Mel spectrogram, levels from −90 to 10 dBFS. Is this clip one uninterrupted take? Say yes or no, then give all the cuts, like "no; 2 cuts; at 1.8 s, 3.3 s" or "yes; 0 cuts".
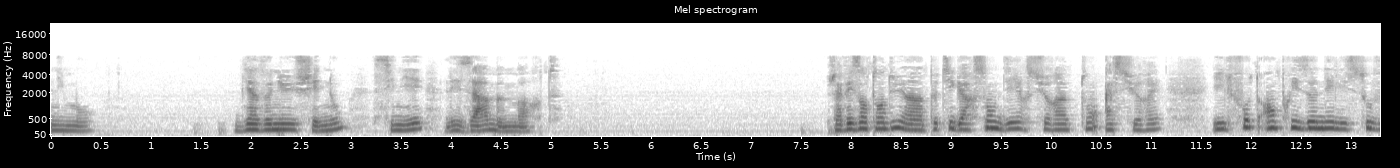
no; 1 cut; at 1.7 s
